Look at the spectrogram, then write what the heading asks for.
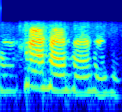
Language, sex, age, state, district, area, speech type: Bengali, female, 30-45, West Bengal, Kolkata, urban, conversation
